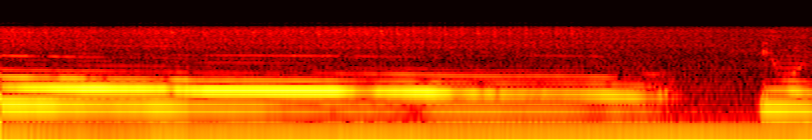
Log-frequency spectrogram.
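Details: Domestic beagle howling at home, a sustained harmonic tone gently falling over three seconds, then a short break and a fresh howl starting; an owner speaks softly about going to bed.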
